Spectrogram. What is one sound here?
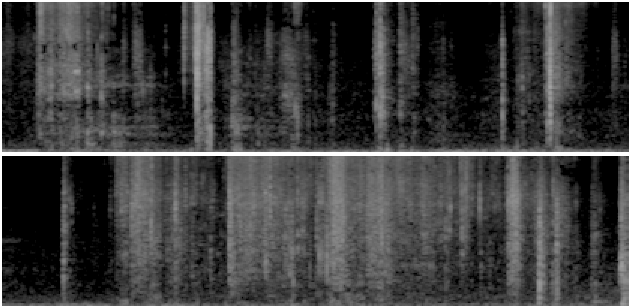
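Dry brush crackles and snaps as a man handles it.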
